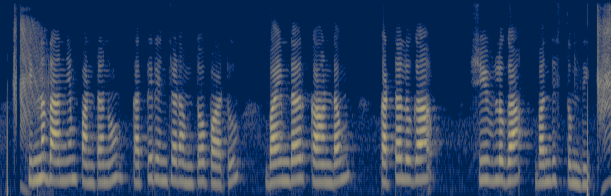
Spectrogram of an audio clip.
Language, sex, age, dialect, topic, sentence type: Telugu, female, 25-30, Central/Coastal, agriculture, statement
